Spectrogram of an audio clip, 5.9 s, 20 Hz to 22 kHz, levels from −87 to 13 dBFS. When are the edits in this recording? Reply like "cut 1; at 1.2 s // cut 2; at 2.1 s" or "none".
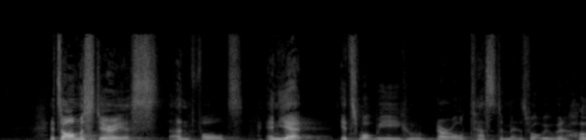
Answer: cut 1; at 1.7 s // cut 2; at 2.6 s // cut 3; at 3.3 s // cut 4; at 4.4 s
